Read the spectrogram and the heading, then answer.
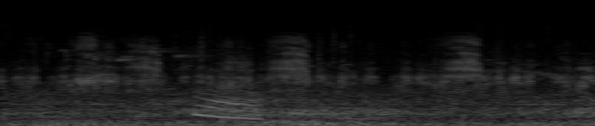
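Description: Ducks quack on the water while being fed, giving a few faint, raspy calls and one longer call that falls in pitch, over a low steady background.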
